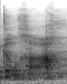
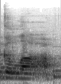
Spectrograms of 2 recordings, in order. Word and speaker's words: galah: Flamin' galah. How do you say it? A galah.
